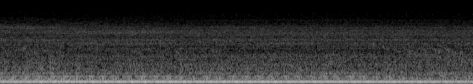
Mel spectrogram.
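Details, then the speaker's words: Flood-damaged auction 2007 Chrysler 300 SRT8 Hemi V8, first start after repairs: deep even idle with steady low burble, no ticking or tapping from the top end; smooth and healthy. "No Hemi tick at all. That sounds great, man. It is smooth. That is awesome. Sounds good. Yeah, that sounds real good."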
